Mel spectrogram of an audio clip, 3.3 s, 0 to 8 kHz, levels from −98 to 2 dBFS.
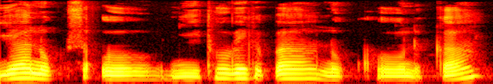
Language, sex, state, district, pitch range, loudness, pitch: Garo, male, Meghalaya, South Garo Hills, 100-130 Hz, -19 LUFS, 110 Hz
